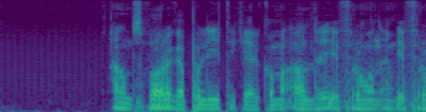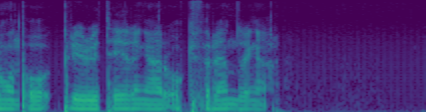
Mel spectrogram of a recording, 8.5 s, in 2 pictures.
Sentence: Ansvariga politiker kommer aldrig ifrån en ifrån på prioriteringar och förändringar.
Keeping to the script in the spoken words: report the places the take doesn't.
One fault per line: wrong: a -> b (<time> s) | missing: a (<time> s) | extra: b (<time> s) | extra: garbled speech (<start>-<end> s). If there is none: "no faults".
no faults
